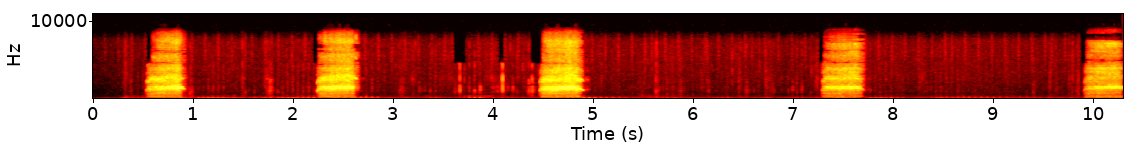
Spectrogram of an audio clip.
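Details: Barn owl pair sharing a nest box around 12:30 am in late November; five rasping, noisy screeches of roughly a quarter second each, spaced unevenly about two seconds apart, with faint low hum between.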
